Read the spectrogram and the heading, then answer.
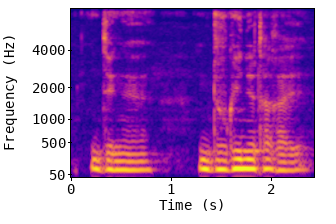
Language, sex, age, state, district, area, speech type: Bodo, male, 45-60, Assam, Kokrajhar, rural, spontaneous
